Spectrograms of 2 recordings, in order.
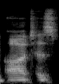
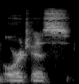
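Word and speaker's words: Ortus: I'm saying it Otis because Moira Quirk is, I guess, I assume British. And so that's how she pronounces it in the audiobook.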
